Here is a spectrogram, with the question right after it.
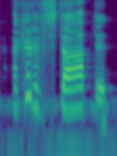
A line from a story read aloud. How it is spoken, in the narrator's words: I sobbed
